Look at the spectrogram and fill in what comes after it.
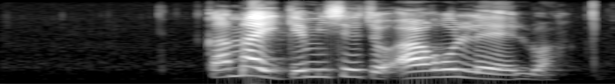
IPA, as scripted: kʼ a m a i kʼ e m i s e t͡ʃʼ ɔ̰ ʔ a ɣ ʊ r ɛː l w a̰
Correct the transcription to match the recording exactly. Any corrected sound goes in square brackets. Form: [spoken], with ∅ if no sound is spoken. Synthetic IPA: kʼ a m a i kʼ e m i [ʃ] e t͡ʃʼ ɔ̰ ʔ a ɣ ʊ [l] ɛː l w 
